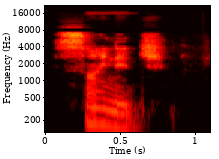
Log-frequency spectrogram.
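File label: "signage", British English; pronunciations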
